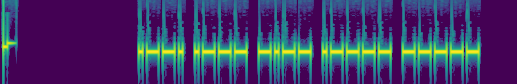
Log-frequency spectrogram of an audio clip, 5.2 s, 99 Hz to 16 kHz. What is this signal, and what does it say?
Morse code, heard as a keyed tone, about 30 wpm, 700 Hz. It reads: PJY10
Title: Code Groups - 5 Letter:Numbers - 30wpm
